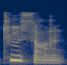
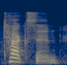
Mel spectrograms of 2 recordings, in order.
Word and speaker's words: Tucson: Tucson by the way it's pronounced Tucson not tuxen for several days longer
